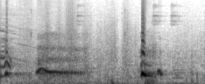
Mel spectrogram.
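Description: A woman's excited, high-pitched squeal tailing off, then short giggling vocal sounds. The loudest is a sharp yelp about a second and a half in.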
